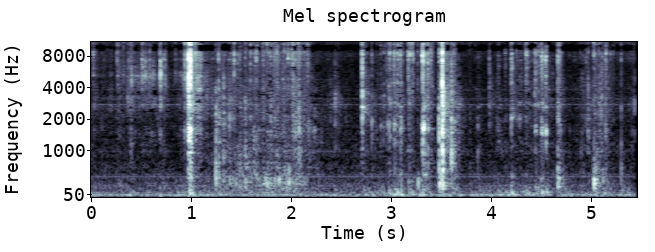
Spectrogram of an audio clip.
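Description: A utility knife blade shaves flakes off a solid white bar of soap held between the fingers. Quiet, crisp scraping and crackling runs throughout, weighted toward the high end. Louder sharp snaps stand out near 1 second and 3.5 seconds.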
